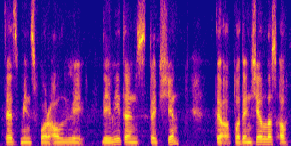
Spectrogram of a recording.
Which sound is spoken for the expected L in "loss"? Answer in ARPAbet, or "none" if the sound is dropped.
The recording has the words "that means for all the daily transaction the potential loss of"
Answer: L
